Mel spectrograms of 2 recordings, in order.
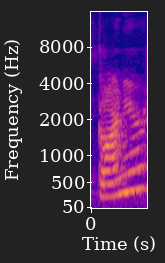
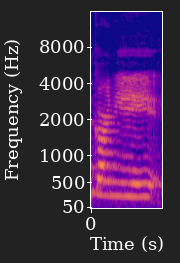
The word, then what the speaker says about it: Garnier: My next December favorite is this Garnier Skin Renewal Anti-Puff Eye Roller. So this is what it looks like. I always pronounce the name wrong.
